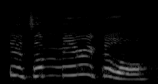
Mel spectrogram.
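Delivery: high, drawn-out wonder; mock awe. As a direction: sing out the miracle in mock awe. Gold appearing, mock awe.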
